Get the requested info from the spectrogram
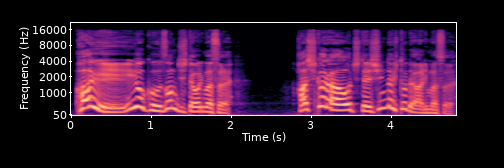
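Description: A man's voice: very high voice, huge pitch swings, moderate pace, fairly bright tone, no echo, clean studio sound, pitched above the performer's own voice, heavily acted. A man playing a deferential construction supervisor testifying formally and earnestly in a mystery story reading.

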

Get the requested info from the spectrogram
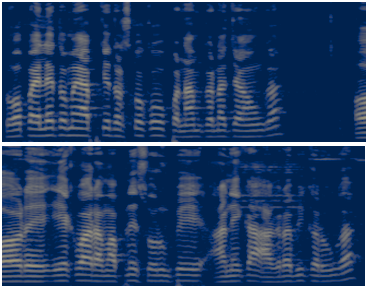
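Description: A middle-aged man, the owner of a car showroom, giving a formal and boastful sales pitch in an office. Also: steady tone, normal speed, a bit bright, smooth. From Bihar, India. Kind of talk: interview answers. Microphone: lapel mic.

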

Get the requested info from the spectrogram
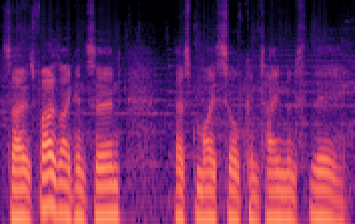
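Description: A man's voice: mid-range voice, steady tone, warm tone, faint music behind. An Australian man talking casually outdoors at home as he walks a camera around his camping gear, with plenty of ums and uhs. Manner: plain, unhurried, many ums and uhs. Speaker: camping vlogger. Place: outdoors, backyard by a caravan.

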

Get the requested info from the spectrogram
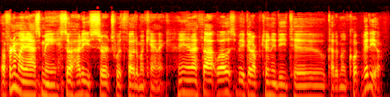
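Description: A man giving an informal, chatty screen-recorded software tutorial, explaining each step plainly and downplaying his own expertise. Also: mid-range voice, quick pace.

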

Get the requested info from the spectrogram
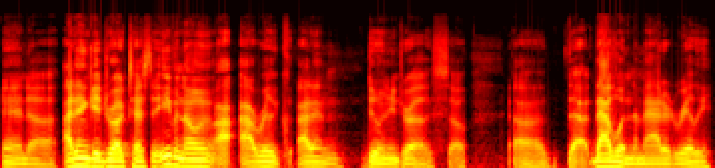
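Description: Young dude rambling thru a storytime, cusses a lot, smooth lowish voice, dry close mic in a home setup. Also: male voice, normal speed, a little mellow, dry recording. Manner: laid-back, profane, rambling with restarts. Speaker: channel host. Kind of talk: casual storytime. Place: small home studio with foam panels. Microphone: studio mic with pop filter on arm.

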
